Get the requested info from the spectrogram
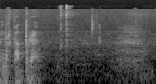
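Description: A few short, faint clicks from a computer mouse or key as the presentation slide is advanced.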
